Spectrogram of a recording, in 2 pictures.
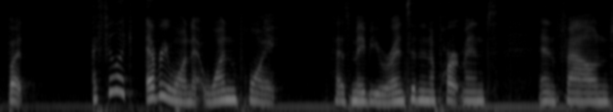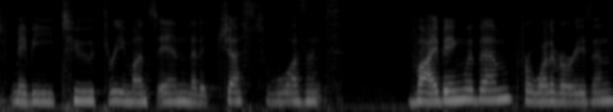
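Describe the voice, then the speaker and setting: A woman's voice: medium pitch, measured pace, dark tone. A woman co-hosting a podcast in casual conversation. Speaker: podcast co-host.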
